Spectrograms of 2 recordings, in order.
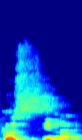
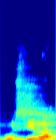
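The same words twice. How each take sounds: First: The s sound is doubled and held longer. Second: The s sound is short and single. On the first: It means being washed thoroughly clean. The speaker calls it right. "Kalau gue pakai ham pakai tasdid tuh mandi ini bukan mandi biasa" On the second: It would mean an ordinary bath. The speaker calls it wrong. "Ini bukan gusila"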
